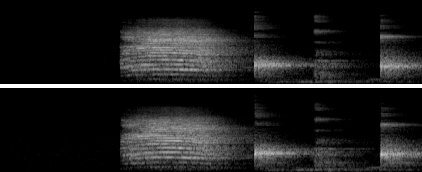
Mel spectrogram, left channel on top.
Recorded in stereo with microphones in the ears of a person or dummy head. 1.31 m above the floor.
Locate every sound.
1.2 s a cat meowing: 45° left (ahead or behind), 1.2 m
2.5 s a running tap: 50° left (ahead or behind), 1.8 m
